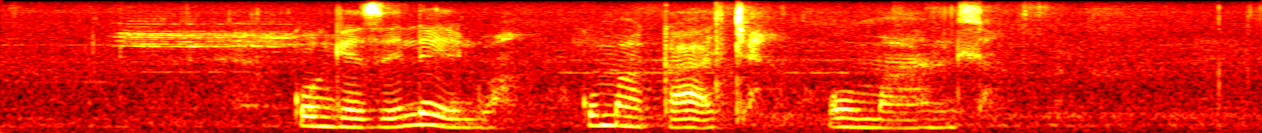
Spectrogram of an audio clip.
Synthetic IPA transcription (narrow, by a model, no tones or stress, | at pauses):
kʼɔŋɡʱɛzɛlɛlwa | kʼumaɡ̥ʱat͡ʃʼḁ | ɔmaːnd͡ɮʱa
